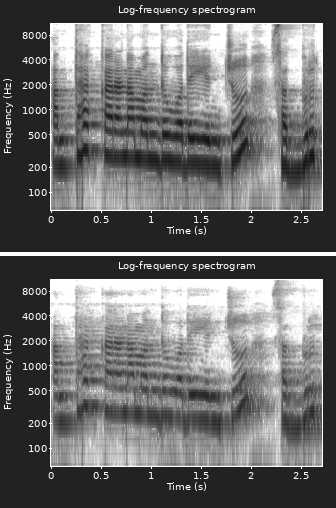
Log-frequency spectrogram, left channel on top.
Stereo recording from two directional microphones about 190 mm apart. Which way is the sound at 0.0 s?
30° left (ahead or behind).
